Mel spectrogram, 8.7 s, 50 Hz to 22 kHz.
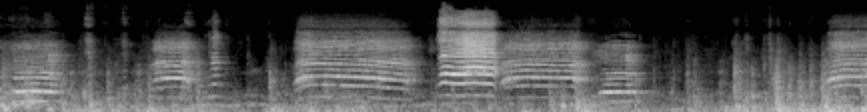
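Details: Goat Okayu giving birth to two kids at Yoshigake farm, Japan, 3 May 2023, volunteers present; repeated loud quavering bleats, one very harsh and strained, with brief murmuring voices.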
